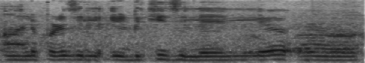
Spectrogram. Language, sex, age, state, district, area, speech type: Malayalam, female, 30-45, Kerala, Alappuzha, rural, spontaneous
